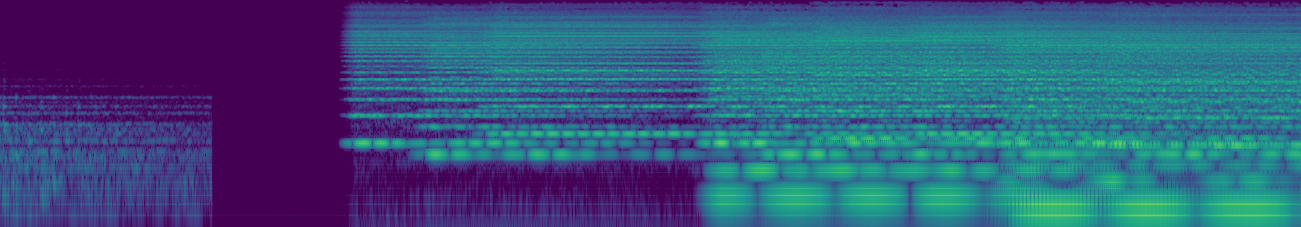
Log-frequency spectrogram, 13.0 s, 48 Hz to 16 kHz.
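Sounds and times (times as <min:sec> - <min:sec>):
synthesizer pad chord pulsing: 0:03.4 - 0:13.0.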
